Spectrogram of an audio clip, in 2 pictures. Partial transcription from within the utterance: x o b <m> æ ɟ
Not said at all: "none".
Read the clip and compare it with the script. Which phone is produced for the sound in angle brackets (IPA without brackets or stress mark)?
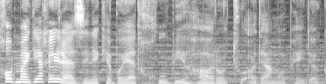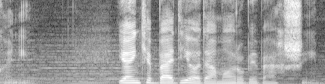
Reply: m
